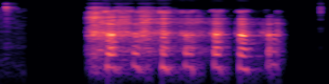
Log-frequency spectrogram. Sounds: Laughter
